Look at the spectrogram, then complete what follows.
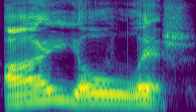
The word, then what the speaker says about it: Eilish: I mean, you can make Jesus Christ a 10-syllable word if you say it right. Cause like It's Eilish.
